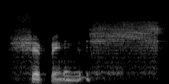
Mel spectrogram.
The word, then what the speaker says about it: shipping: free shipping free shipping shipping you don't have you don't have to so much right it's a short short s8 sound shipping shipping good short shipping very very short sh sound yeah number six number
